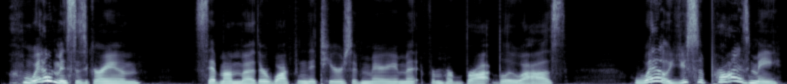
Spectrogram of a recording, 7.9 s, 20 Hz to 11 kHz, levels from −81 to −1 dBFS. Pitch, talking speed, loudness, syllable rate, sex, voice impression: 220 Hz, 145 wpm, -20 LUFS, 4.5 syllables/s, female, feminine, slightly adult-like, slightly soft, cute, friendly, slightly sweet, kind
